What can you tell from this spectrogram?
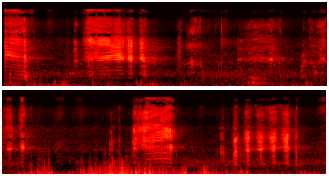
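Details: Brown hyena (Parahyaena brunnea), begging cry: a male baby brown hyena gives high, whining, wavering, harmonic cries, crying for his bottle.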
